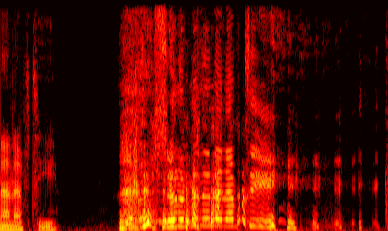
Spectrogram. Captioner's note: laughter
